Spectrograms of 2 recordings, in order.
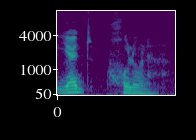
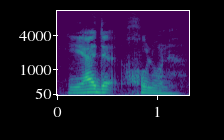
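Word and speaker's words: يدخلون: Allah bless you now I notice that some of us we were pronouncing the word he had to who Luna we were saying yet who Luna technically the right way to say this to say is to say yeah the whole Luna okay so let's practice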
